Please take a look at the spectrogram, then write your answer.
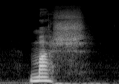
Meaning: March (month)
- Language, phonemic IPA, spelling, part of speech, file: Swedish, /ˈmaʂː/, mars, noun, Sv-mars.ogg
